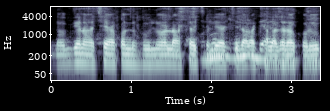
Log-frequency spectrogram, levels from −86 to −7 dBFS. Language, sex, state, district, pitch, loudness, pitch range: Bengali, male, West Bengal, Paschim Medinipur, 110 Hz, -19 LUFS, 105-110 Hz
